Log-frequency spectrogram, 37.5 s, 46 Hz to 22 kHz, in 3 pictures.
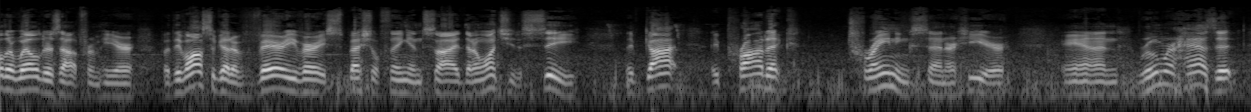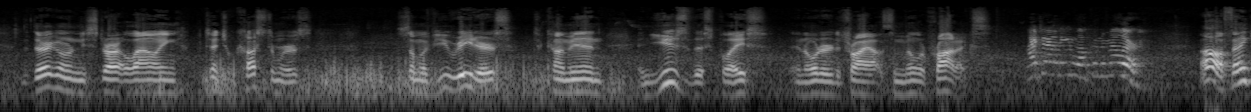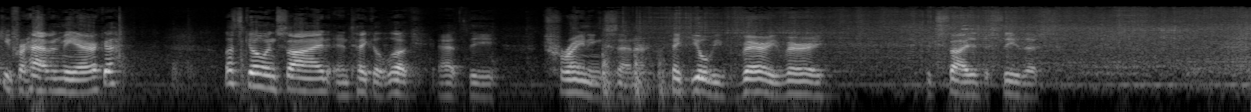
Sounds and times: Speech: 0.0 - 15.6, 16.5 - 26.3, 27.3 - 33.3, 34.3 - 35.5.

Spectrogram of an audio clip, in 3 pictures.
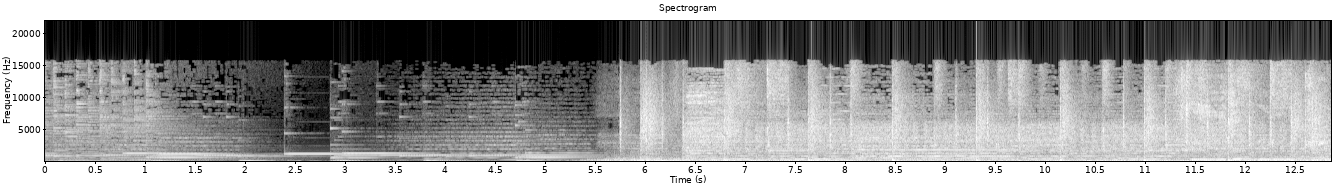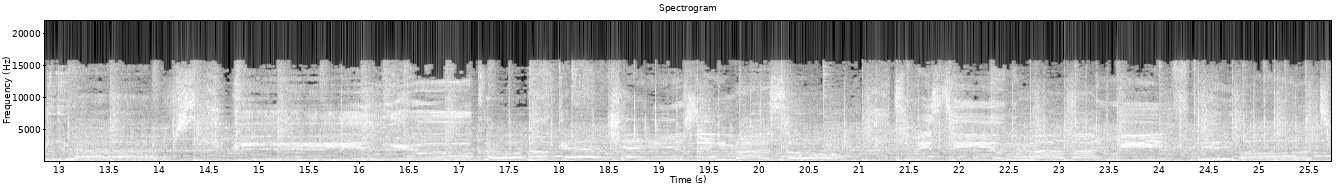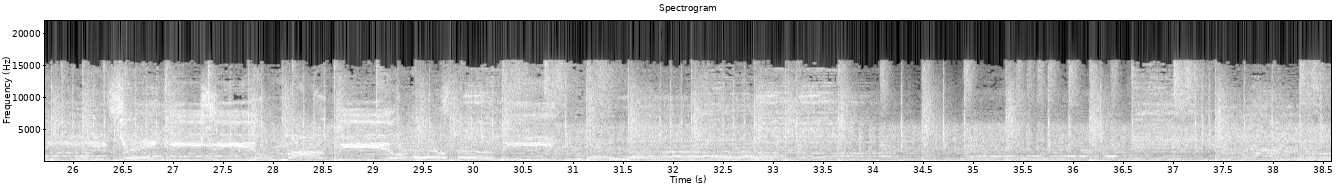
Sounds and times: Music: 0.0 - 38.5.

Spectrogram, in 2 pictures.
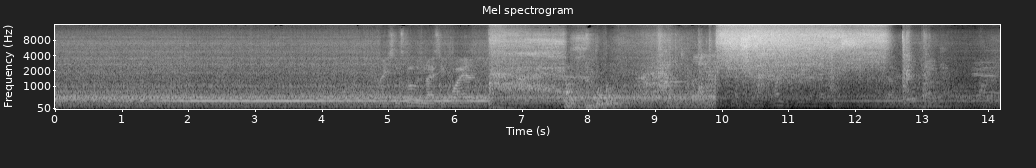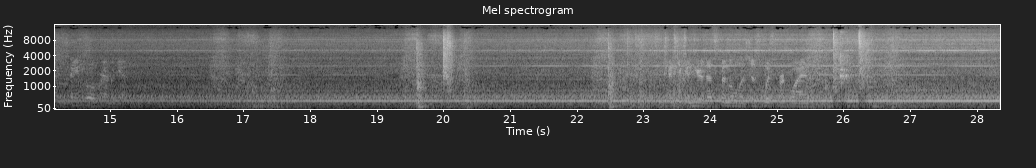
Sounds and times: Speech: 4.9 - 6.4, 13.8 - 15.3, 23.4 - 25.6.

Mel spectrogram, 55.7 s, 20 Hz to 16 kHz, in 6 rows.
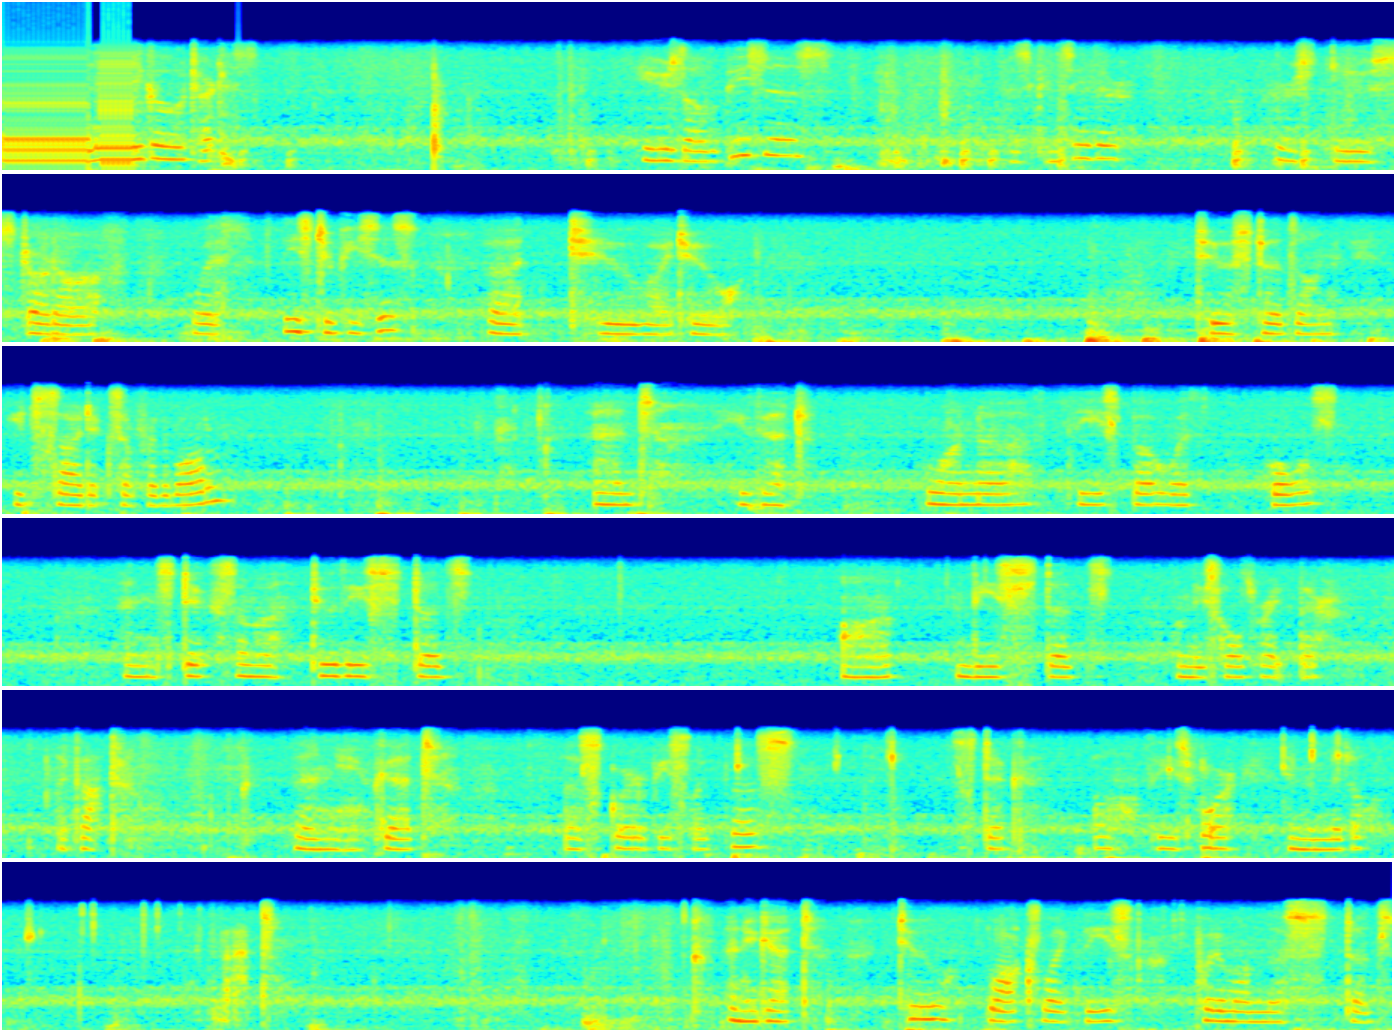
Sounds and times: Speech: 0.0 - 1.8, 4.2 - 5.7, 6.6 - 7.6, 8.4 - 14.3, 17.2 - 20.2, 22.4 - 24.0, 24.7 - 27.5, 28.6 - 31.0, 33.4 - 36.8, 37.4 - 38.2, 39.0 - 40.2, 40.8 - 42.5, 43.5 - 46.4, 47.7 - 48.4, 51.0 - 55.6.

